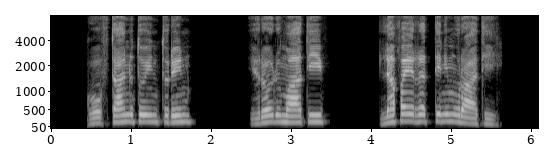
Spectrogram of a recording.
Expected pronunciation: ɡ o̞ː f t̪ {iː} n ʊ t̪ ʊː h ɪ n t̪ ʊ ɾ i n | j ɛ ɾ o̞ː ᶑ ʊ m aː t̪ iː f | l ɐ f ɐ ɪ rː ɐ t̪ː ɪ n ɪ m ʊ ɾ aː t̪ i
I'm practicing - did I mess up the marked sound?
yes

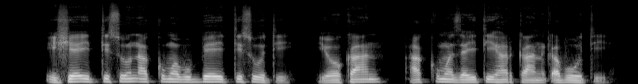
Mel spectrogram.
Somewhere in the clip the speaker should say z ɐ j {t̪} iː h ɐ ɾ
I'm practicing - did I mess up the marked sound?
no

